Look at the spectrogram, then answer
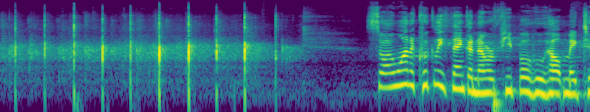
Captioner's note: applause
